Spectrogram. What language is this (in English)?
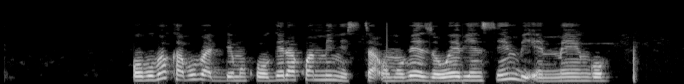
Ganda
